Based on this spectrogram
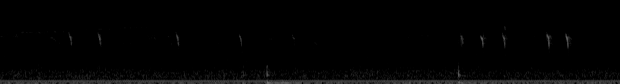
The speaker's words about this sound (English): Start recording eight birds in the cotton, these are the wild ones.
